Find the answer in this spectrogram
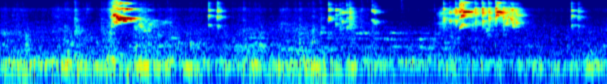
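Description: Small aviary birds making several short, shrill, high-pitched bursts of sound, a second or two apart.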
